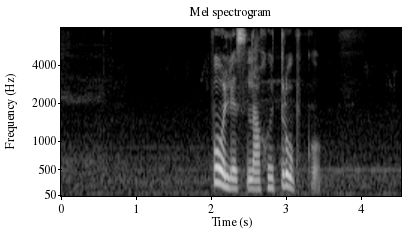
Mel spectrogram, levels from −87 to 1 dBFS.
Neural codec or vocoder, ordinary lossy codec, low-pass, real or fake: none; none; none; real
